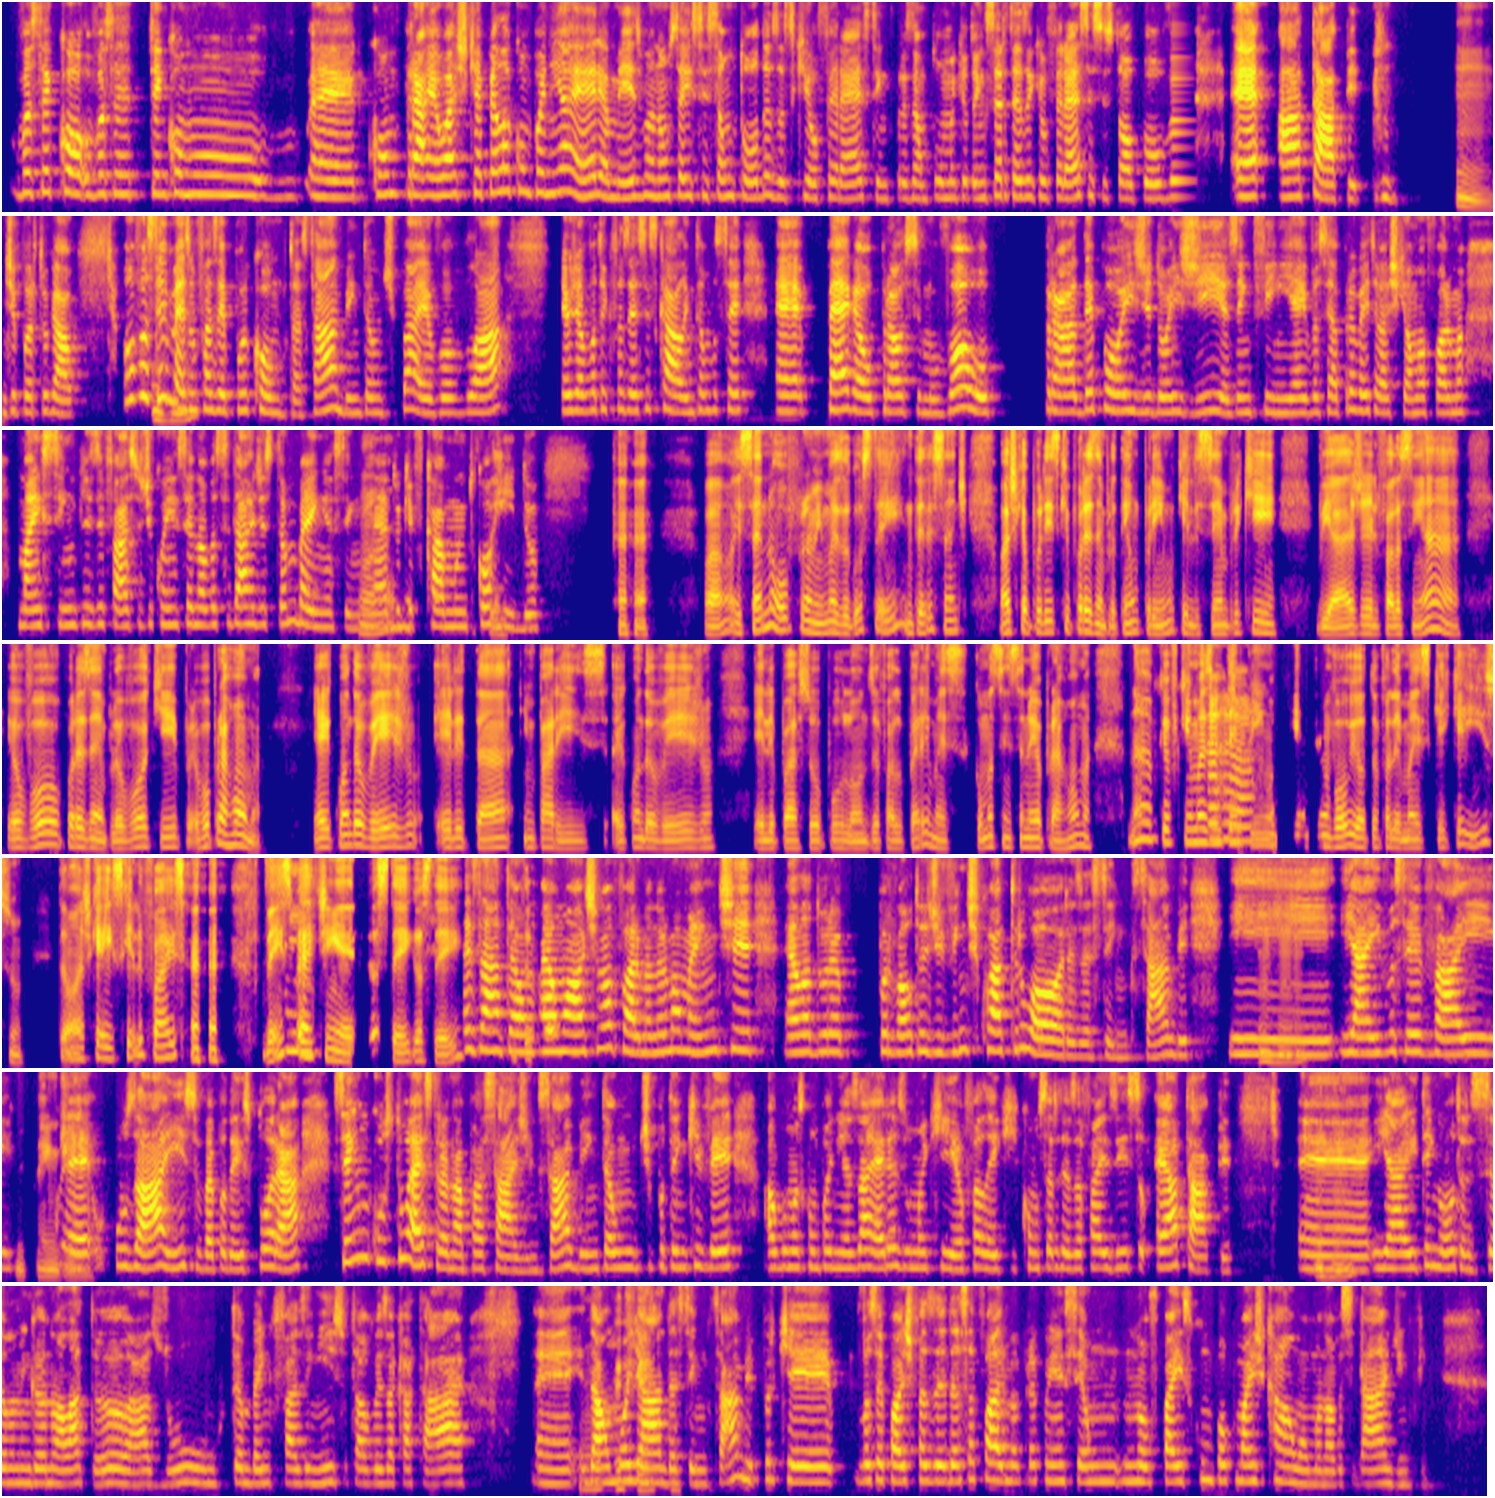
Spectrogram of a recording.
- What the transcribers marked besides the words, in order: in English: "stop-over"; throat clearing; chuckle; tapping; chuckle; other background noise
- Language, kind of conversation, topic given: Portuguese, advice, Como posso explorar lugares novos quando tenho pouco tempo livre?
